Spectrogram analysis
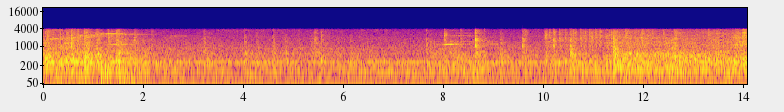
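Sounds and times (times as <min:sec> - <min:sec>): wheel squeal: 0:00.0 - 0:03.8, 0:07.9 - 0:09.3
train wheels clicking over rail joints: 0:00.0 - 0:14.0.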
